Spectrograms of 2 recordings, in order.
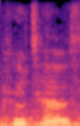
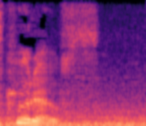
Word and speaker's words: kudos: drinks ashley was saying kutos to slim chickens and i was like it's kudos no it's cute though there's a d and not a t okay k-u-d-o-s how are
